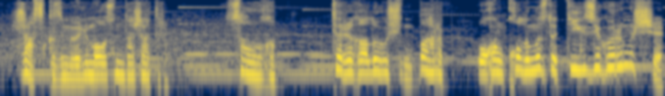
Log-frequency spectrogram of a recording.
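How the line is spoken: Pleading entreaty. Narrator (Kazakh): деп жалына өтінді

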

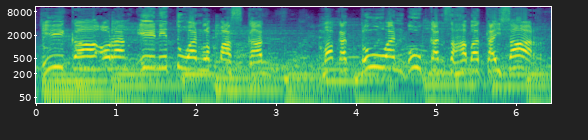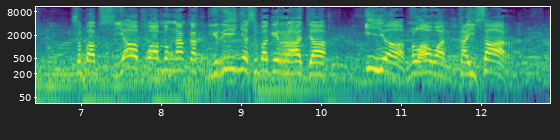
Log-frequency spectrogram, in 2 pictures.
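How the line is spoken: Crowd shouting repeatedly. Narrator (Indonesian): orang-orang Israel itu berteriak-teriak

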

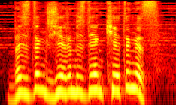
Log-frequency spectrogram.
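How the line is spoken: Pleading request. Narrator (Kazakh): деп өтінді

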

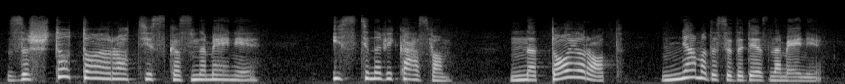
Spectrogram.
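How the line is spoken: Deep heartfelt sigh. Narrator (Bulgarian): въздъхна дълбоко от сърце и рече

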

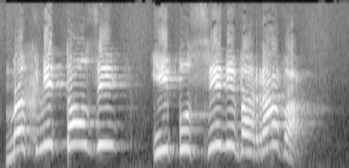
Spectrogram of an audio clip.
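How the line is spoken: Crowd shouting in unison. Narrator (Bulgarian): всички единогласно изкрещяха, казвайки

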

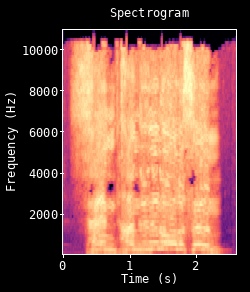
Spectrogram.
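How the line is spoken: Many voices shouting. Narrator (Turkish): diye bağırıyorlardı

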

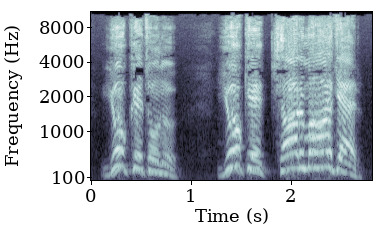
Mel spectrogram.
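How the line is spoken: Crowd shouting over each other. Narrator (Turkish): diye bağırıştılar

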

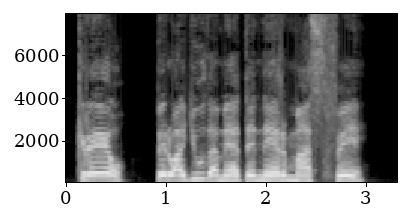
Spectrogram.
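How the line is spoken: Father crying out at once. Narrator (Spanish): El padre del niño gritó al instante

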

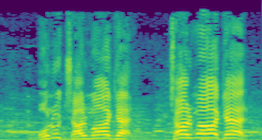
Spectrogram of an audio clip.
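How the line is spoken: Crowd shouting. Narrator (Turkish): diye bağırdılar

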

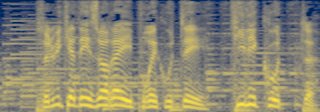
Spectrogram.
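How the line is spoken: Loud voice. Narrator (French): Jésus dit d'une voix forte

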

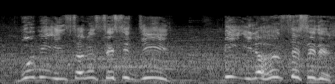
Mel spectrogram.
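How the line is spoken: Shouting. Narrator (Turkish): diye bağırıyordu

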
